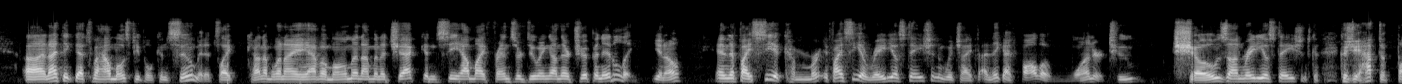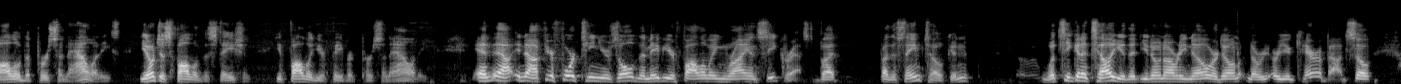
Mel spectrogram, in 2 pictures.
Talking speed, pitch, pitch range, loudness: 255 wpm, 135 Hz, 125-145 Hz, -18 LUFS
